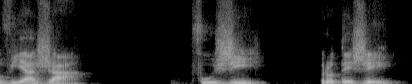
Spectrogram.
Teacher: AR, IR, or ER, the R at the end is never pronounced. So viajar, fugir, proteger.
